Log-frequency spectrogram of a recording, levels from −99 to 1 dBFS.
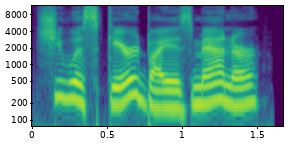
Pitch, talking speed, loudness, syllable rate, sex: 210 Hz, 215 wpm, -14 LUFS, 5.5 syllables/s, female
